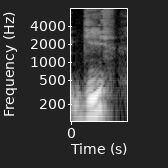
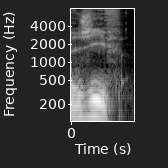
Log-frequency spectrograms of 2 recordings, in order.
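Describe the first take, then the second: First: It starts with a hard g sound. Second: It starts with a soft, French-style sound. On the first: This is the English way of saying it. "les Anglais disent GIF, comme gift pour cadeau, hein, ou girl" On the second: This is the French way of saying it. "je prononce GIF à le- la française"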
